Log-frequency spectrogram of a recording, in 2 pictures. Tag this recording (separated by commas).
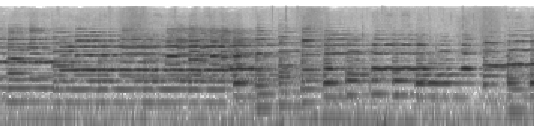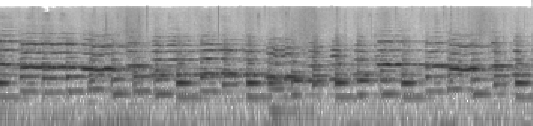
Music, Flute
